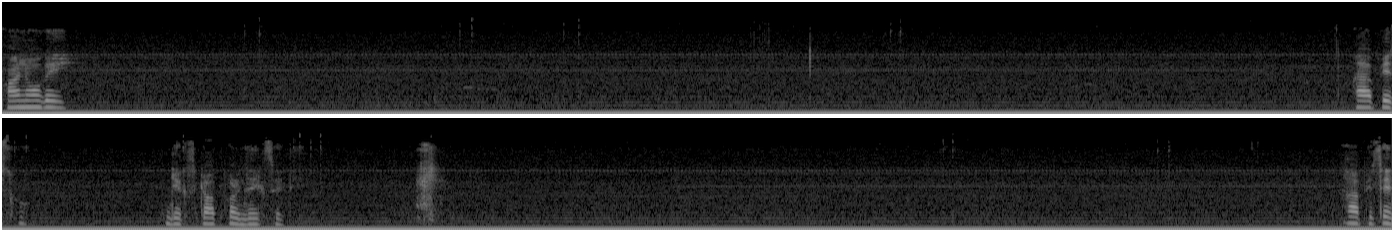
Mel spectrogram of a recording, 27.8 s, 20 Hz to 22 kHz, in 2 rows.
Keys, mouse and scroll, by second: 5.2 click, 10.2 click, 19.5 click, 26.6 click.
